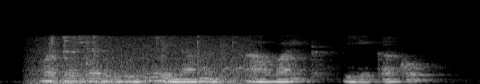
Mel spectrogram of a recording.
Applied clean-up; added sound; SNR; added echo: none; Coin (dropping); 9 dB; reverberation time 0.6 s.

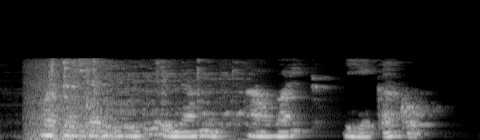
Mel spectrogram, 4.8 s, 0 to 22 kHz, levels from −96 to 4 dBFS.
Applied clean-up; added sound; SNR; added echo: classical method WPE with log-MMSE.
